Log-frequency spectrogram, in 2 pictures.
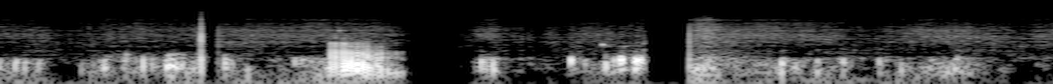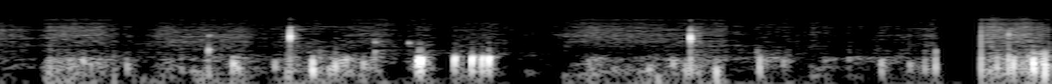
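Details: Stomach growls heard while listening to a person's belly: irregular gurgles, bubbling and rumbles with quiet gaps between; ordinary bowel activity; bowel sounds.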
